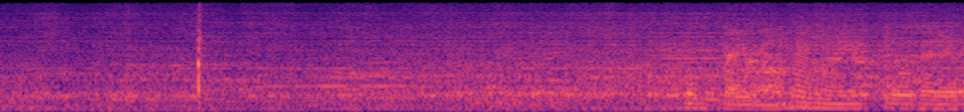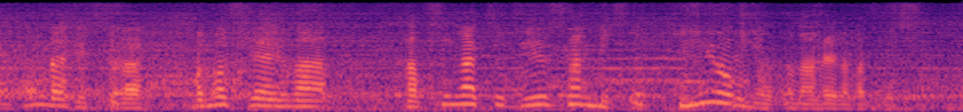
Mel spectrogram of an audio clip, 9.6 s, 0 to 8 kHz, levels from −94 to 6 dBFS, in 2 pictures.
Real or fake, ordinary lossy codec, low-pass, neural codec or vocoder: fake; none; 7.2 kHz; codec, 32 kHz, 1.9 kbps, SNAC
